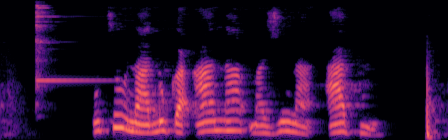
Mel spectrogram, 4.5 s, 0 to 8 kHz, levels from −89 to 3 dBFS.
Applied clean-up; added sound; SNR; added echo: classical method WPE with log-MMSE.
